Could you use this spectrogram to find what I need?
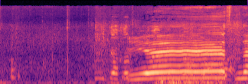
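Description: Water splashes around a man wading through shallow water.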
